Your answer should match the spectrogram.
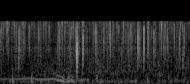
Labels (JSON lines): {"label": "biophony, cascading saw", "recorder": "SoundTrap 600 or HydroMoth"}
